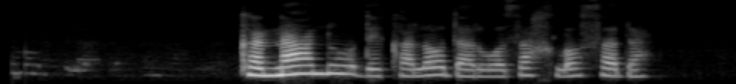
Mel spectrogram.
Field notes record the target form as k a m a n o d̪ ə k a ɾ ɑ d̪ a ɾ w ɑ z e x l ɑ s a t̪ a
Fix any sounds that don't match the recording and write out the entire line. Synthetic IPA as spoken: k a n a n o d̪ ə k a l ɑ d̪ a ɾ w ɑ z a x l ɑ s a d̪ a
